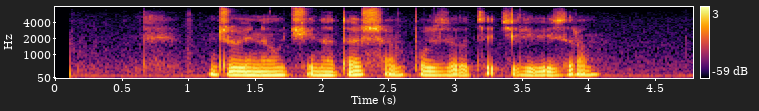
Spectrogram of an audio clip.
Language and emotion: Russian, neutral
